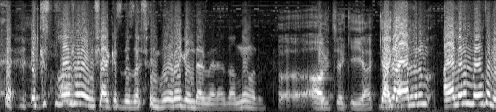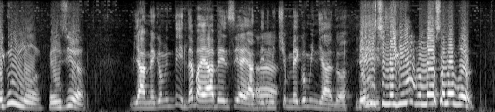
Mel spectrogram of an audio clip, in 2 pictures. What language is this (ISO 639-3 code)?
tur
